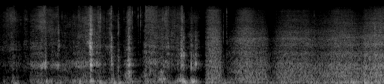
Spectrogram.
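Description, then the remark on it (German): A cardboard gift box, its wrapping paper already torn off, is opened; it turns out to hold a plaster bust. A run of scraping, rubbing and rustling bursts, with a few sharper tearing snaps early on, then a steadier scuffing until the end. No one speaks. “Öffne den Karton, Fahrradschrauber.”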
